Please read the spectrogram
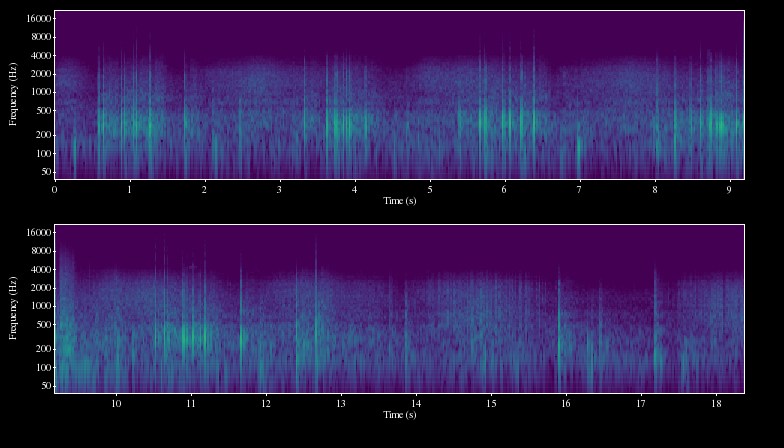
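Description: Fireworks display: aerial shells bursting in quick clusters of sharp bangs every second or two, with patches of crackling hiss between them.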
